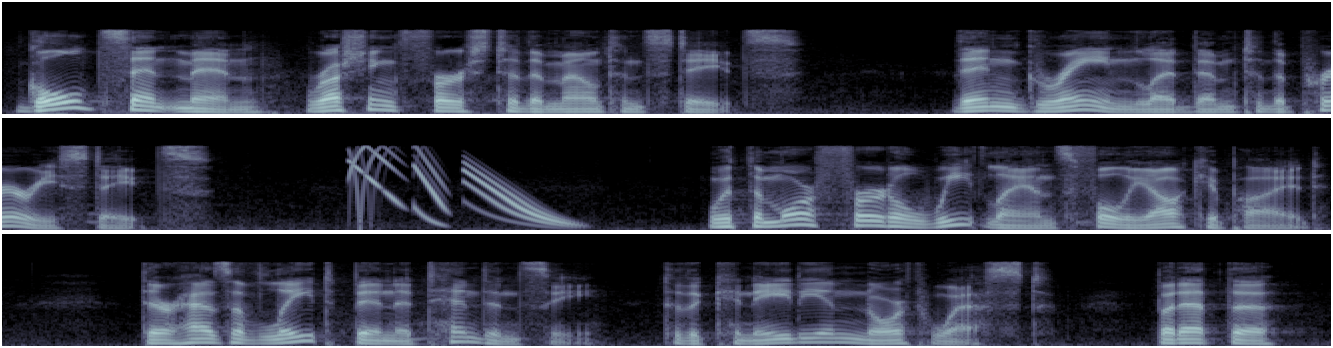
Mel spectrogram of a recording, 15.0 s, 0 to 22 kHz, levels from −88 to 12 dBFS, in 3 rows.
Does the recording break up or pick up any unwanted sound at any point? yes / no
yes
